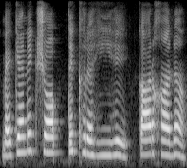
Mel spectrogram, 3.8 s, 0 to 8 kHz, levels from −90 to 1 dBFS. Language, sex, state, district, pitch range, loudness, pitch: Hindi, female, Madhya Pradesh, Bhopal, 225-270 Hz, -16 LUFS, 245 Hz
